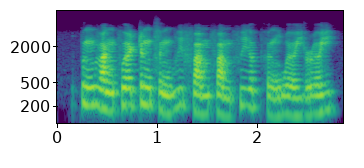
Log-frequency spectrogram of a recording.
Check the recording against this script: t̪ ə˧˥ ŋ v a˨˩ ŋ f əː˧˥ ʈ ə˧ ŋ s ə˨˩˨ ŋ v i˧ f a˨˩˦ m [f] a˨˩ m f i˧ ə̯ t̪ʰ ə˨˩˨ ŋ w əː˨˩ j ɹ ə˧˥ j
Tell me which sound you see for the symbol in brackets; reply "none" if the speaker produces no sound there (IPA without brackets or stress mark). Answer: f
